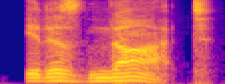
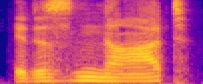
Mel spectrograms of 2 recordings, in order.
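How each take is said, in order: Both takes have the same delivery.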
